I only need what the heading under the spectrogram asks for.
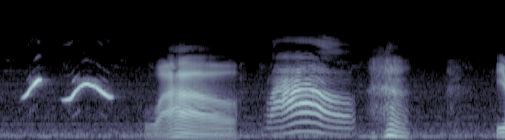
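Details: Pet talking yellow-naped amazon, prompted by its owner to say hello and bye-bye, gives two rising-and-falling whistles, then a string of hoarse, voice-like mimicked words with drawn-out vowels, ending in a short clipped note.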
